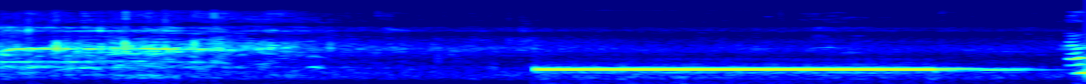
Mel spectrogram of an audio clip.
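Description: A phone line clicks, then a steady ringback tone sounds for about two seconds as an automated assistant calls a hair salon, preceded by faint background chatter.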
